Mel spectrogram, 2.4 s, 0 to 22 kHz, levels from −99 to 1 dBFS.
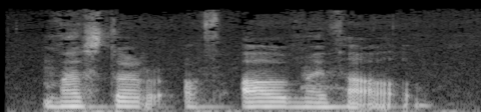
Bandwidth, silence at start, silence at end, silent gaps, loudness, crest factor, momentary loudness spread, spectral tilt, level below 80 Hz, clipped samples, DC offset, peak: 16 kHz; 0.2 s; 0.1 s; none; -22 LUFS; 18 dB; 12 LU; -6 dB/octave; -46 dBFS; under 0.1%; under 0.1%; -4 dBFS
